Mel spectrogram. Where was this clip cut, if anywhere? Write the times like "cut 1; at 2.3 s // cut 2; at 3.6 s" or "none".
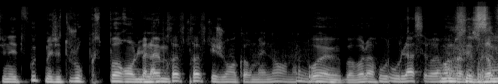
cut 1; at 0.9 s // cut 2; at 1.9 s // cut 3; at 3.0 s // cut 4; at 3.9 s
